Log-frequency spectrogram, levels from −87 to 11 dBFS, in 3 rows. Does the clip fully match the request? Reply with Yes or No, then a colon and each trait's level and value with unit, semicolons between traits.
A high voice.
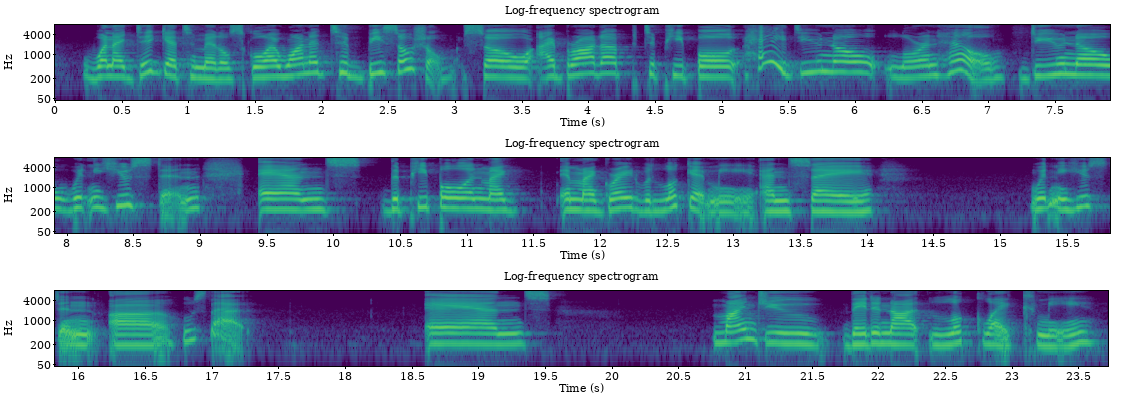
Yes: high, 230 Hz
